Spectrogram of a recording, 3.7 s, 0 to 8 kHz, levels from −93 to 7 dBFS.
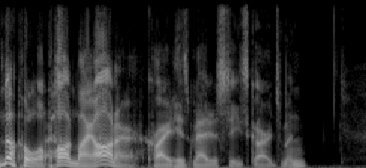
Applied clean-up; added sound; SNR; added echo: neural diffusion model UNIVERSE++.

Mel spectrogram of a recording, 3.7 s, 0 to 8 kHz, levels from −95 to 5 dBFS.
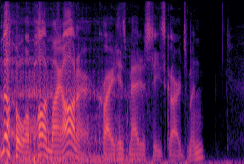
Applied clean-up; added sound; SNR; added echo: none; Growling; 12 dB; none.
